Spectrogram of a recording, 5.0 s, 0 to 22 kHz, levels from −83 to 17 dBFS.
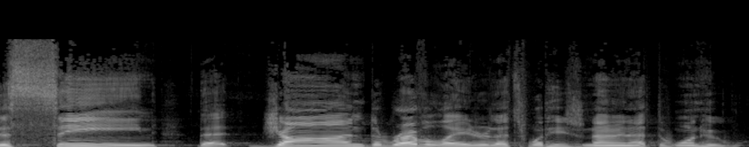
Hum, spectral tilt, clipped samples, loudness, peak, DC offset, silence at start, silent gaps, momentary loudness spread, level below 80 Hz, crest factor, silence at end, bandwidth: none; -4.5 dB/octave; under 0.1%; -19 LUFS; 0 dBFS; under 0.1%; 0 s; none; 9 LU; -74 dBFS; 18 dB; 0.05 s; 16.5 kHz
